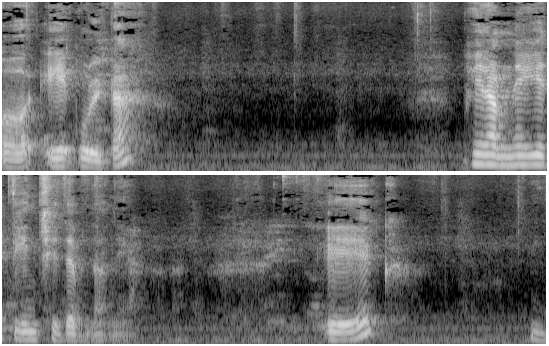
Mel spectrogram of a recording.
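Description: Metal knitting needles click together.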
